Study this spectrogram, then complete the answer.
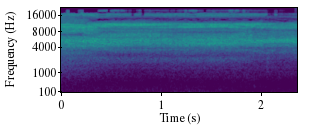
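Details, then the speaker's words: Home AC line set running to the outdoor unit: steady sharp hiss with no rhythm. Refrigerant leaking from a spot at the bottom of the line where insulation was lost. "I found it. Way down here, this line set runs here all the way to this unit. Literally see it blowing."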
